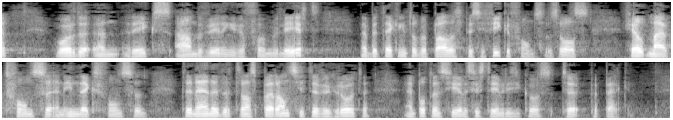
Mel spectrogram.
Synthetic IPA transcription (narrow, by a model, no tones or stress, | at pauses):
ʋɔrdəʔənreːksaːmbəveːlɪŋənɣəfɔrmyleːrt | mɛd̚bətɾɛkɪŋtɔd̚bəpaːlˠdəspesifikəfɔnsə̰nzoɑlˠs | ɣɛlˠtmɑrk̚tfɔnsənɛ̰nɪndɛksfɔnsəntɛnɛjndədətrɑnspaɾɑnsitəvərɣɾoːtəɛnpotɛnsieːləsisteːmrizikoːstəb̥əpɛ̰rkən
